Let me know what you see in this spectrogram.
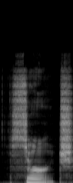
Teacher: there's a hissing sound in the beginning which is the s sound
